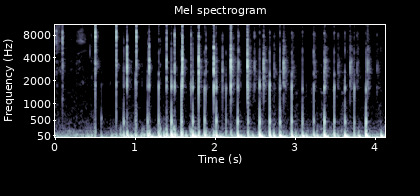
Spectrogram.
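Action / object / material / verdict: shake / small plastic and metal stapler / plastic, metal / none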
